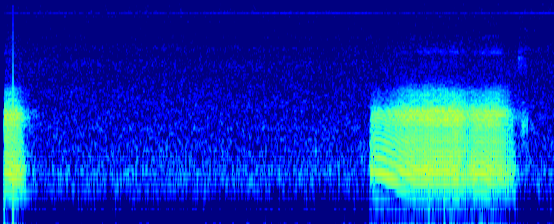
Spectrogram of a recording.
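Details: Quiet room, then a fluttering, rattling snore on one breath lasting about two seconds from a sleeping Shih Tzu; dog snoring.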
